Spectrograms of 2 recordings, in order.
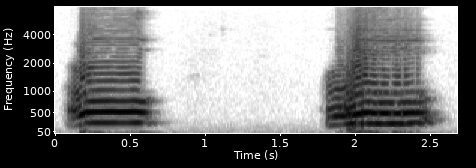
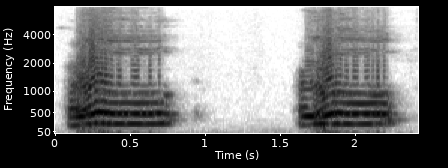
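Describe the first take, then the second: No difference in how they are said.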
